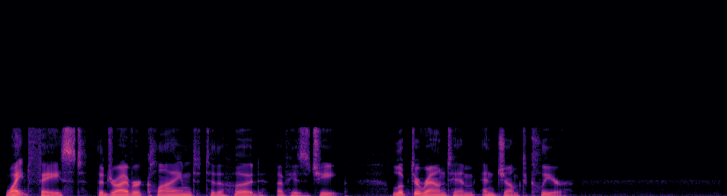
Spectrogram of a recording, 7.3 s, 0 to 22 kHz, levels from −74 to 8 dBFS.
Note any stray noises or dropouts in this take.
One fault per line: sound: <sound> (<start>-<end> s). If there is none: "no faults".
no faults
